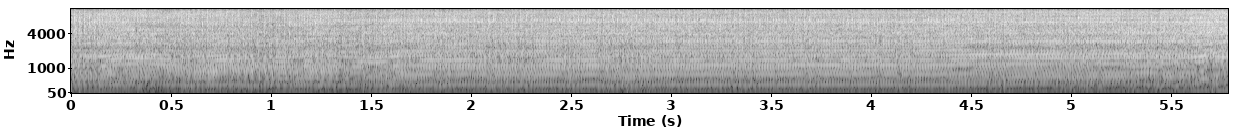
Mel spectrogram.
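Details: Zama C2002 carburetor from a McCulloch Pro Mac 800, tested on a 54cc engine with different linkage and no idle screw, so it won't idle; needles turned in about half a turn; high buzzy two-stroke scream, steady pitch, no surging; running fine.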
